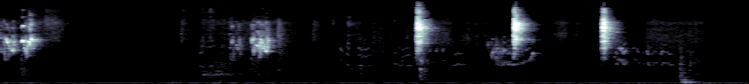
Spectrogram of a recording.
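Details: Budgerigar chirping in a quiet room: spaced single notes, some scratchy and some sharp rising squeaks, roughly one per second, with a soft low thump near the end.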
